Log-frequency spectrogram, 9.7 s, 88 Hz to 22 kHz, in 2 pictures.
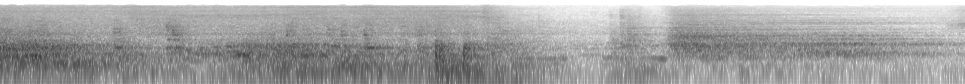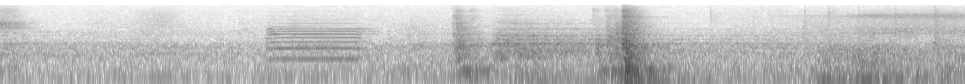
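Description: Keikyu 800-series train at a platform: sliding doors closing amid a noisy rush for the first couple of seconds, then a short buzzer about six seconds in and a sharp clunk about two seconds later. Near the end the field-chopper traction motors begin a rising whine as the train starts to move.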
